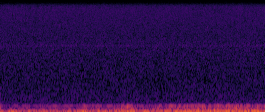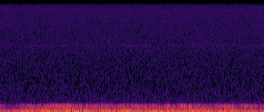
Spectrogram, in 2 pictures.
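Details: Only a low, steady rumble and faint hiss are heard, with no calls or other animal sounds.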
